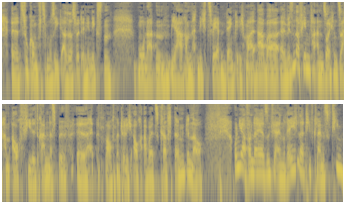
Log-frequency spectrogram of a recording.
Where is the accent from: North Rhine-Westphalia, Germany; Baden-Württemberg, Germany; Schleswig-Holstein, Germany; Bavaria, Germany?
Baden-Württemberg, Germany; Langenau; also born or lived in Hamburg / Stuttgart; geboren in Hamburg, aber hier in der Ulmer Gegend aufgewachsen, eigentlich mehr oder weniger aus Langenau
